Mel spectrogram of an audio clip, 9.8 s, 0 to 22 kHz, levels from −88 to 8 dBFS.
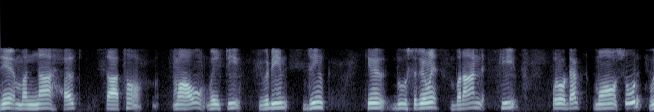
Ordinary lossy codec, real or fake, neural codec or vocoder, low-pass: none; fake; codec, 16 kHz, 1 kbps, X-Codec, WavLM features, trained on Multilingual LibriSpeech; 3.6 kHz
